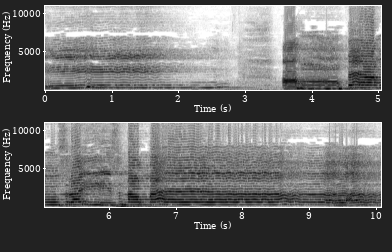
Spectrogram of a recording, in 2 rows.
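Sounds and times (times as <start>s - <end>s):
woman chanting: 3.6s - 10.0s.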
